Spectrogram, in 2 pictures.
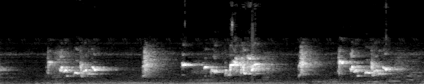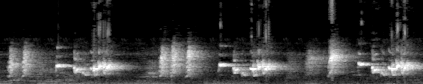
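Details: Song of a tamed bulbul: brief, harsh-edged warbled phrases, each a quick tumble of notes, repeated about every three-quarters of a second over a low background hum.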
